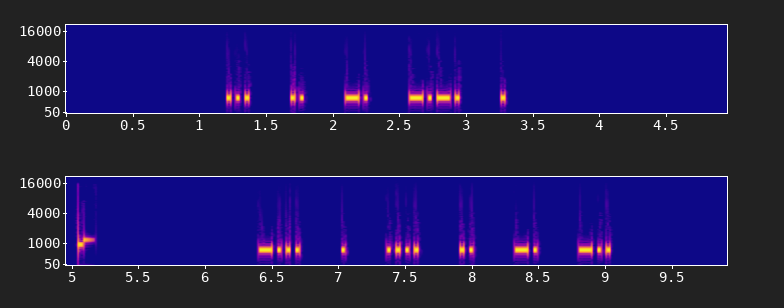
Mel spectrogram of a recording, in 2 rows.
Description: Morse code, heard as a keyed tone, about 36 wpm, spaced as for 20 wpm, 700 Hz. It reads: SINCE BEHIND
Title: 3x Character Spacing - Top 500 Words - 35wpm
